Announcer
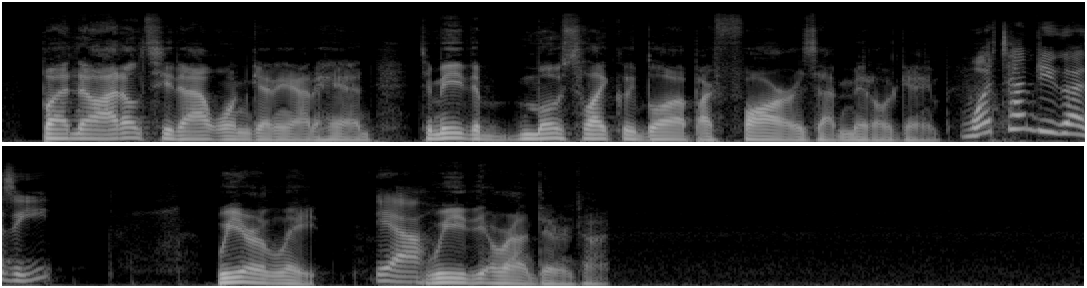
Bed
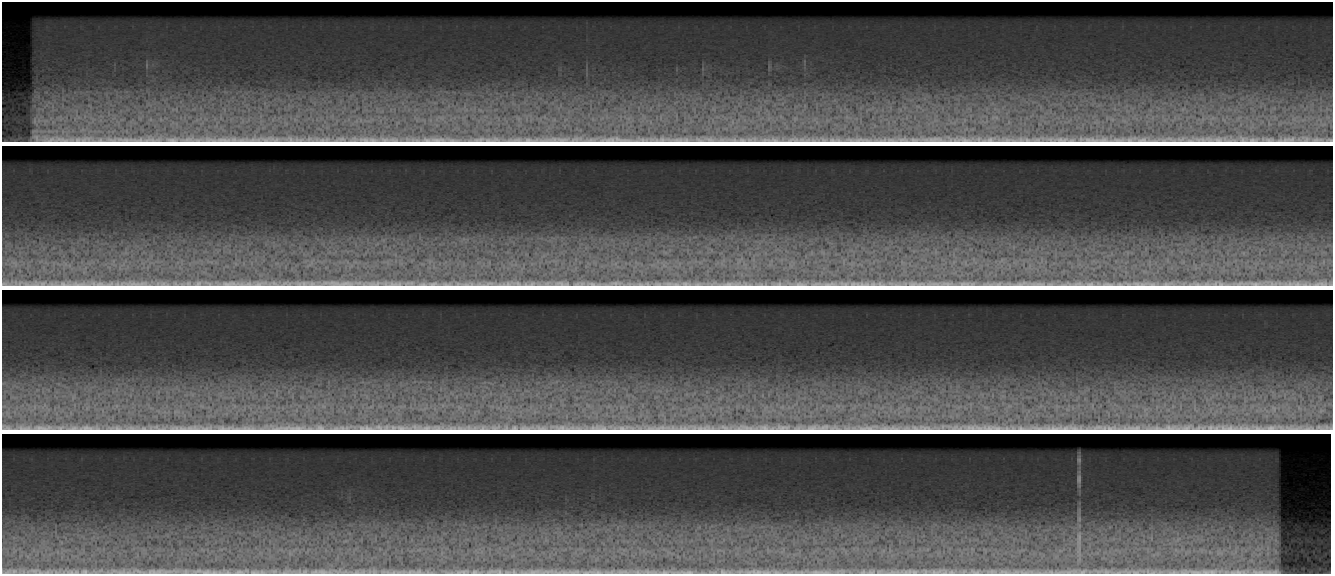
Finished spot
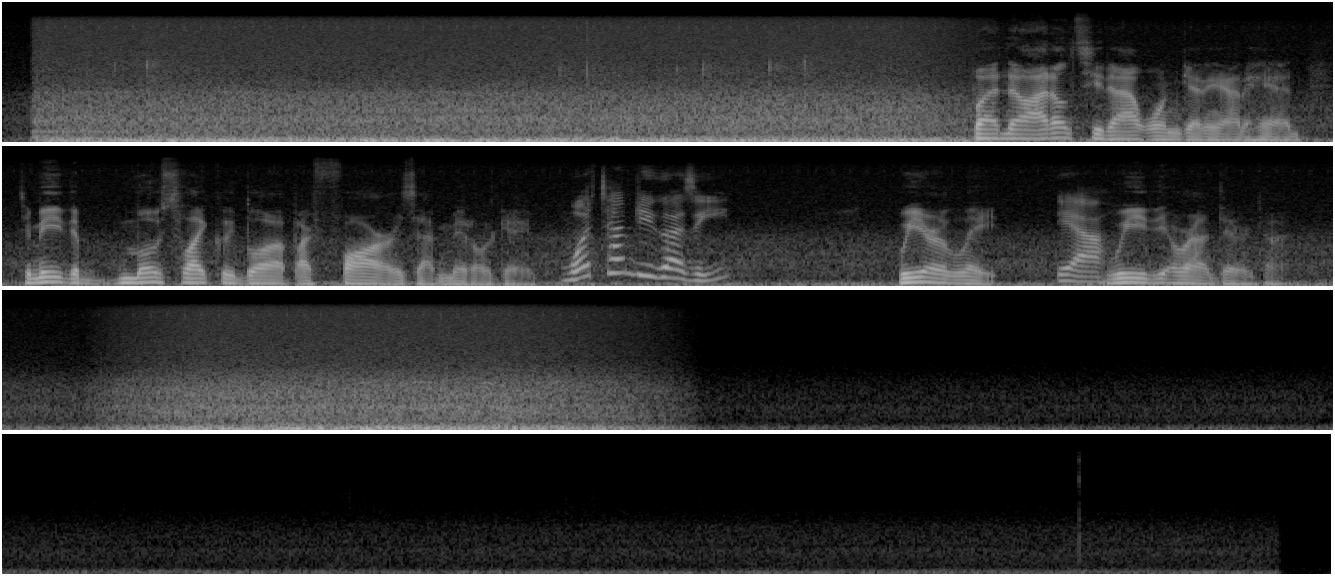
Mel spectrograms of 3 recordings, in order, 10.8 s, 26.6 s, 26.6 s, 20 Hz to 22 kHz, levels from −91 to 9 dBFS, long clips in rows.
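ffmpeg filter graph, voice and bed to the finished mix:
ffmpeg -i stem1.wav -i stem2.wav -filter_complex "[0:a]adelay=4650,volume=-0.5dB[link_01];[1:a]volume=15.5dB,afade=type=out:start_time=4.43:duration=0.57:silence=0.133352,afade=type=in:start_time=13.71:duration=0.58:silence=0.141254,afade=type=out:start_time=15.79:duration=1.02:silence=0.0354813[link_02];[link_01][link_02]amix=inputs=2:normalize=0" out.wav

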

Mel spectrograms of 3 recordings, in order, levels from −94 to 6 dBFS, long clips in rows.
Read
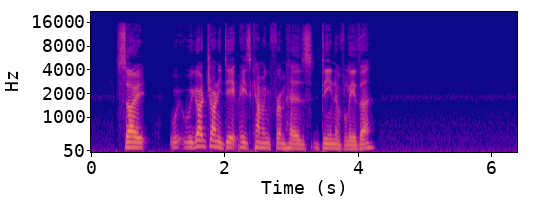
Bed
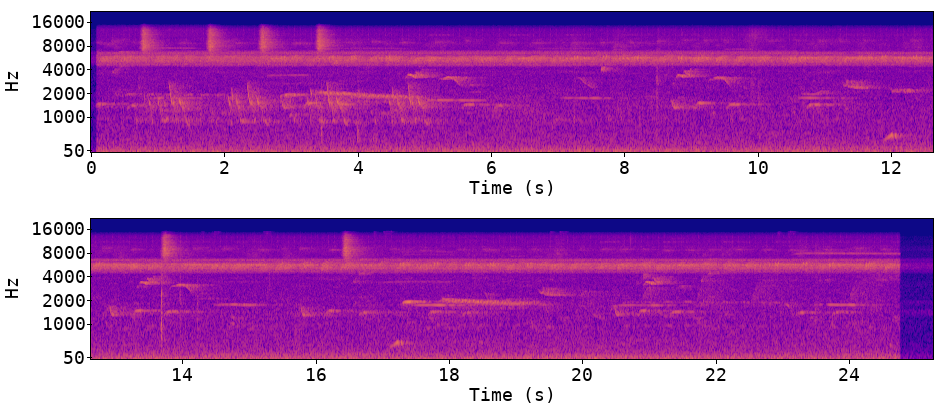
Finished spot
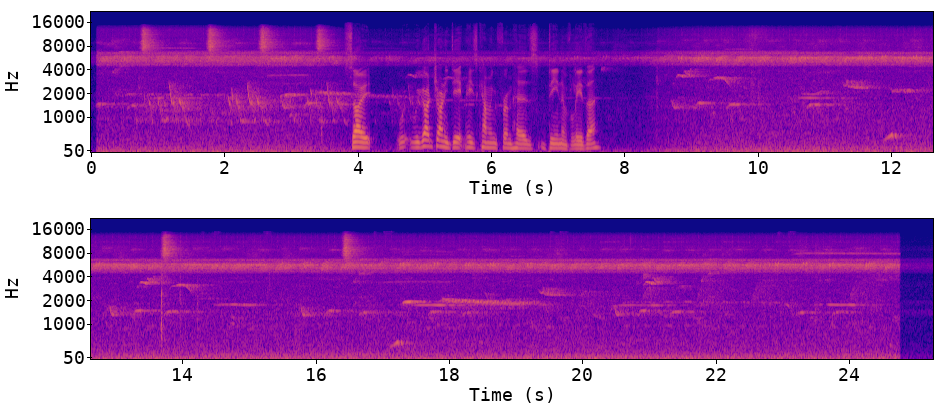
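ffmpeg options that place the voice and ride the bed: ffmpeg -i stem1.wav -i stem2.wav -filter_complex "[0:a]adelay=3400,volume=-2dB[link_01];[1:a]volume=11dB,afade=type=out:start_time=3.09:duration=0.99:silence=0.188365,afade=type=in:start_time=8.22:duration=1.2:silence=0.16788[link_02];[link_01][link_02]amix=inputs=2:normalize=0" out.wav

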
